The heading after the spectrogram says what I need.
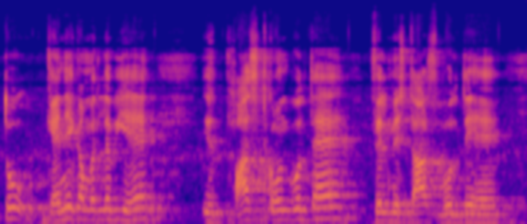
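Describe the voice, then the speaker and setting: Indian guy giving an english lesson, stresses every word, echoey room with noise behind. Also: on the high side. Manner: deliberate, stressing each word; switches between Hindi and English. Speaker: English teacher.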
